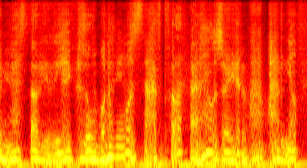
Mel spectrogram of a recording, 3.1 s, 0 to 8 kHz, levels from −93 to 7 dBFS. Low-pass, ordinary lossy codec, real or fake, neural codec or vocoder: none; none; fake; codec, 16 kHz, 0.5 kbps, FreqCodec, larger model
